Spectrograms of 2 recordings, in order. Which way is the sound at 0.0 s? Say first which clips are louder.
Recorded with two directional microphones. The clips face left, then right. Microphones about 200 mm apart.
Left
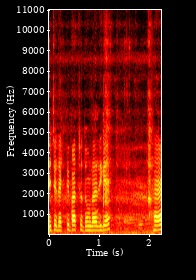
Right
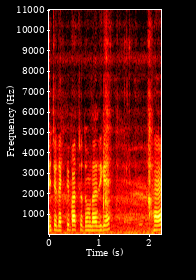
Left 2 dB; 10° left (ahead or behind).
